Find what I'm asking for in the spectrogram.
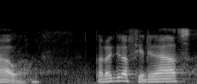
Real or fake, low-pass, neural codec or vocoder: fake; 5.4 kHz; codec, 16 kHz, 2 kbps, FunCodec, trained on LibriTTS, 25 frames a second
